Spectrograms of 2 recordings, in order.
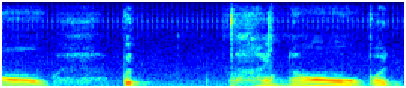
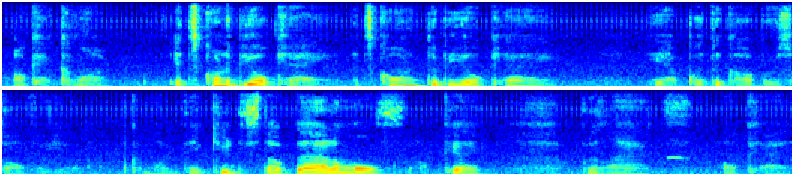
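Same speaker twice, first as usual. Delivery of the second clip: soothing; 2 semitones lower, 4 dB quieter than usual. Acted. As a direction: settle the child down gently. Tucking child into bed.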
